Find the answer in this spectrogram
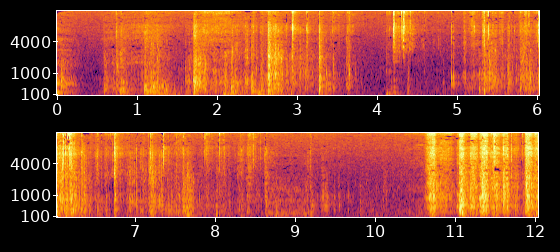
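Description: Blister-card toy packaging being handled and torn open: irregular crinkling, rustling and small clicks, louder near the end.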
